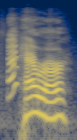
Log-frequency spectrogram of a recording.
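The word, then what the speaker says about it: Herer: Herror like terror.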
